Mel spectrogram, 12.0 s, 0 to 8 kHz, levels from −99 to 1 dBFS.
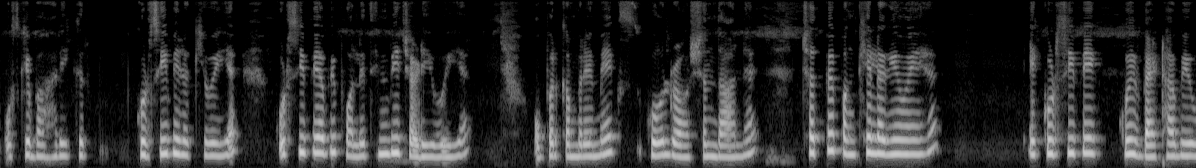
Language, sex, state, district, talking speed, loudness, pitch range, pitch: Hindi, female, Uttar Pradesh, Etah, 195 wpm, -28 LUFS, 220-270 Hz, 245 Hz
